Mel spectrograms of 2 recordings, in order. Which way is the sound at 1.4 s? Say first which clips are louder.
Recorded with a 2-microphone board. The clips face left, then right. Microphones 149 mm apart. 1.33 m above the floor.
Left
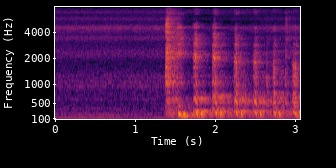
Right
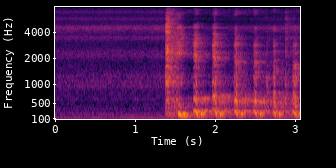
Right 2 dB; 20° right (ahead or behind).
